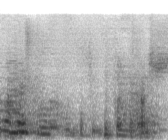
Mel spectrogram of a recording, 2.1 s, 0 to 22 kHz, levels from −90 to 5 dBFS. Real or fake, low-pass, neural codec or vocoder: fake; 14.4 kHz; codec, 44.1 kHz, 0.9 kbps, DAC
